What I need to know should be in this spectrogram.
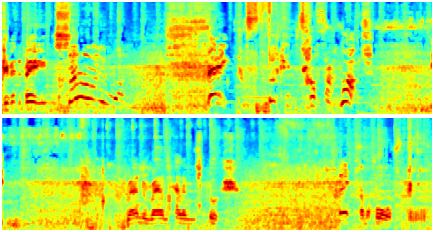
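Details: Tourette syndrome vocal tics in a driver with Tourette's and ADHD, with interjected tic utterances while speaking during driving.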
